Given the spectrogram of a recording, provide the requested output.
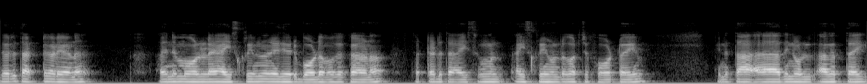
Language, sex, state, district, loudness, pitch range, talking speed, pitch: Malayalam, male, Kerala, Kasaragod, -15 LUFS, 115-120 Hz, 130 wpm, 120 Hz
